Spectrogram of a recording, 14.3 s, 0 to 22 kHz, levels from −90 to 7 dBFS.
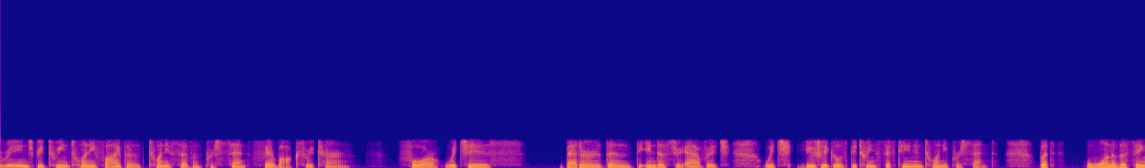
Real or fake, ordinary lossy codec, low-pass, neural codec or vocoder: fake; Opus, 32 kbps; 3.6 kHz; codec, 16 kHz in and 24 kHz out, 0.4 kbps, LongCat-Audio-Codec, two codebook decoder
